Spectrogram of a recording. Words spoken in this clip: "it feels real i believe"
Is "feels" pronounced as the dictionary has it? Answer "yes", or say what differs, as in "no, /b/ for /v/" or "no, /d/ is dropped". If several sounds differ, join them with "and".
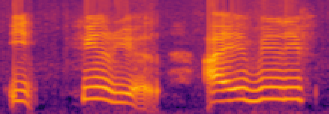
no, /z/ is dropped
